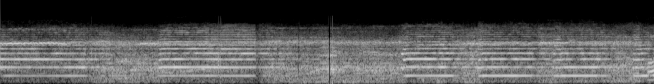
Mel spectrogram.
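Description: A horn sounding a steady single-pitched note in long blasts, about a second each, one after another with short breaks, over loud street and crowd noise.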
